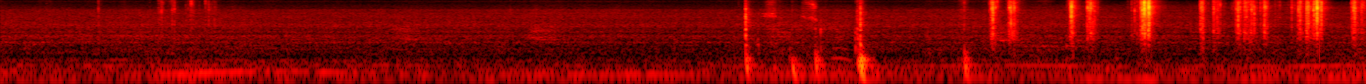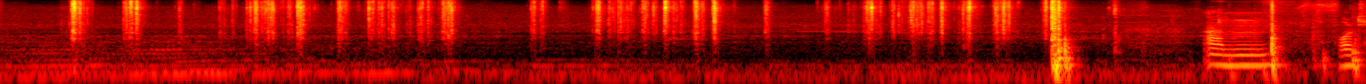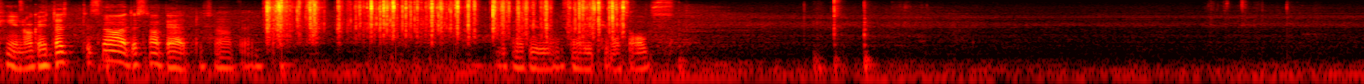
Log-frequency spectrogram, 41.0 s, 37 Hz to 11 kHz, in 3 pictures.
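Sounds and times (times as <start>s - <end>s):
puzzle cube plastic clicks: 9.6s - 18.3s, 19.0s - 24.5s, 30.0s - 33.7s.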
